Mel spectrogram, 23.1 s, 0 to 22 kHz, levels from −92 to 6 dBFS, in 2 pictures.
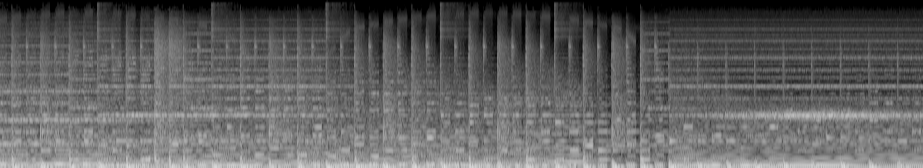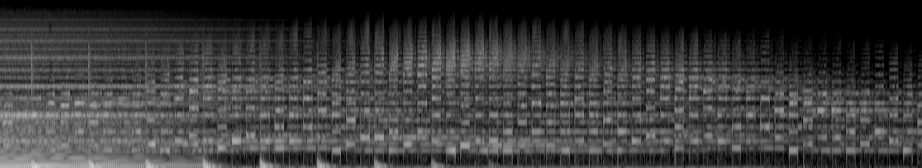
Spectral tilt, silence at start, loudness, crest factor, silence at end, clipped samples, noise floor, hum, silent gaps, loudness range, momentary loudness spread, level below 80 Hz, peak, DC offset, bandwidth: -5.5 dB/octave; 0 s; -22 LUFS; 16 dB; 0 s; under 0.1%; -44 dBFS; none; none; 17 LU; 18 LU; -24 dBFS; -4 dBFS; under 0.1%; 15 kHz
